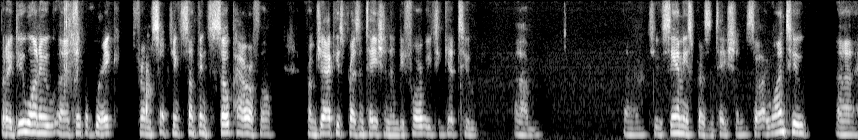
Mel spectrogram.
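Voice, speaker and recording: A man with a fairly high voice hosts an online event. He has lost his voice and sounds hoarse. He talks haltingly, with lots of fillers. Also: steady tone, mellow. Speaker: event host.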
